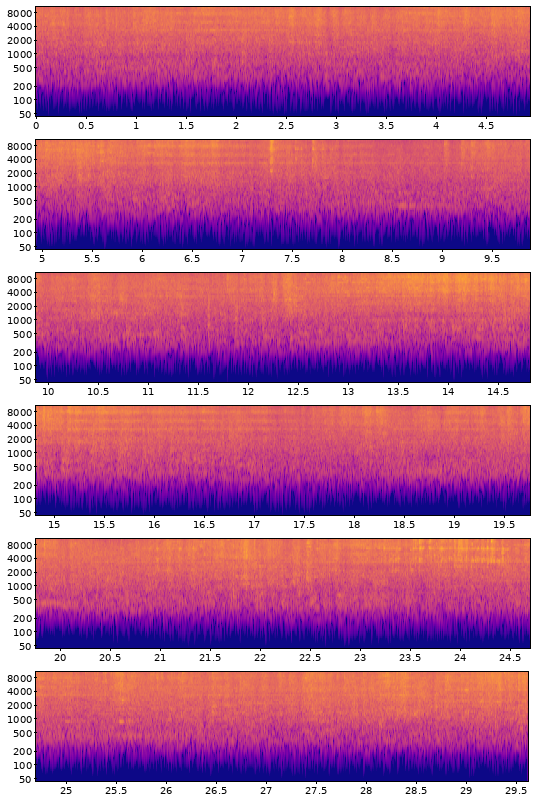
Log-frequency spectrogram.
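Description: Freight train cars rolling past at close range: the steady rattle of steel wheels on rail, with the clickety-clack of the wheels over rail joints running throughout.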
